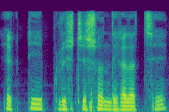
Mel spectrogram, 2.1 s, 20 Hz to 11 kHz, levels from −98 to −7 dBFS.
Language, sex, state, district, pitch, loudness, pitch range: Bengali, male, West Bengal, Alipurduar, 120 Hz, -18 LUFS, 110-125 Hz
